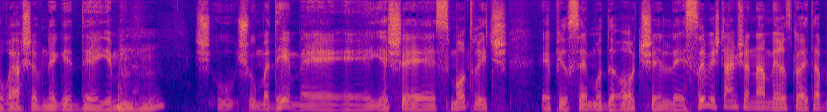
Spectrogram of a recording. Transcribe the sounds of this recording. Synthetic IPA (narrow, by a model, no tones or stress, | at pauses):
oʁeaχʃavne̞ɡe̞djemina | ʃeuʃeumadhimejeʃesmotʁit͡ʃpiʁsemo̞daʔo̞tʃelesʁiɱveʃtaimʃanameʁet͡slohajtab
